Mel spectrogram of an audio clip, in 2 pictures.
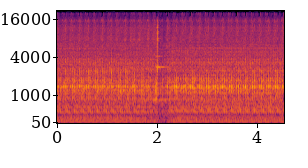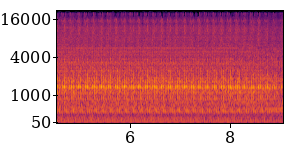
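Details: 2010 Prius (3rd gen) morning cold start: even clatter about 160 per minute over engine hum, the "death rattle"; traced to clogged EGR passages with heavy buildup, not head gasket; rough rattling cold start.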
